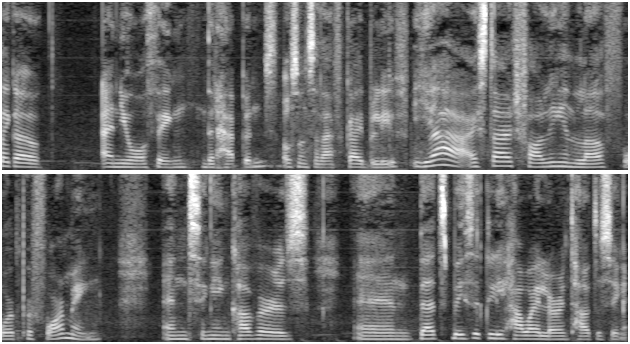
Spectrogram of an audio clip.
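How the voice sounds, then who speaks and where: A woman's voice: low-pitched, a little mellow, slight background noise. Chatty, playful young woman. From Mozambique. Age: young adult. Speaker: singer-songwriter. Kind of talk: casual Q&A vlog.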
